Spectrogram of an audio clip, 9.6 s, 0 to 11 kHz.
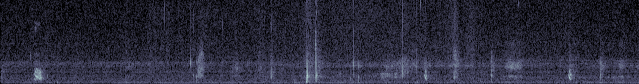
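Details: Hiccups in a 7-day-old newborn girl, which stopped after her back was rubbed: soft, brief catching sounds recurring irregularly over several seconds in a quiet room.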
